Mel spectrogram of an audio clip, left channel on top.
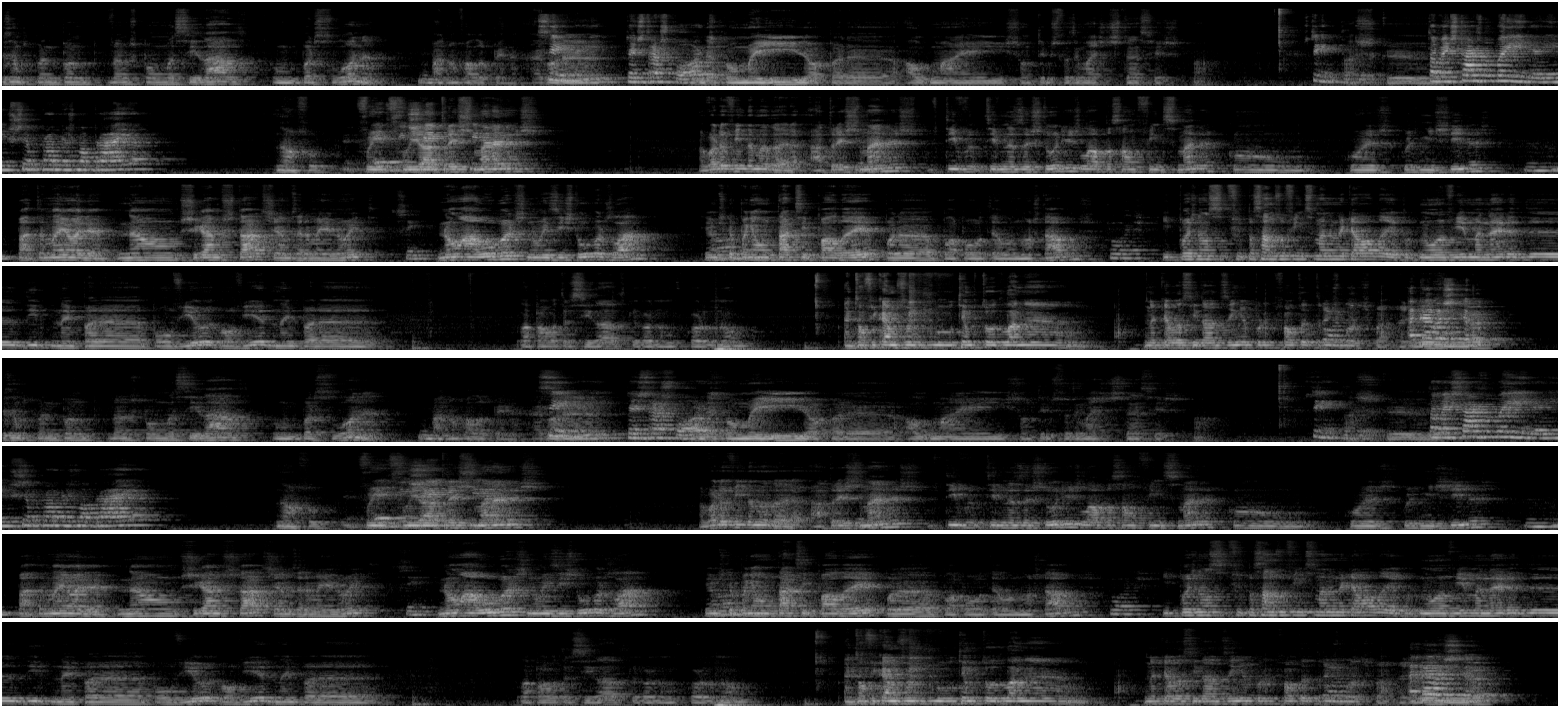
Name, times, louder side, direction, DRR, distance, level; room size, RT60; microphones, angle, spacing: voice 1, 0.0-2.4 2.7-3.7 4.3-6.0 6.9-12.0 13.4-14.4 18.3-18.7 19.1-20.9 22.5-24.7 25.0-28.6 29.0-30.4 31.3-34.7 35.5-37.5 38.1-41.9 42.7-50.4 51.9-54.1 55.1-57.5 58.1-61.5, left 1 dB, 25° left, 2 dB, 1.0 m, -32 dB
voice 2, 5.4-7.3 13.1-13.7 14.3-17.0 19.0-20.7 24.1-24.2 30.8-31.2 35.2-35.4 38.2-38.7 42.2-42.5 59.9-60.2 60.7-61.5, left 2 dB, 55° left, -2 dB, 1.9 m, -31 dB
14.5 x 6.8 x 2.4 m, 0.88 s
head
